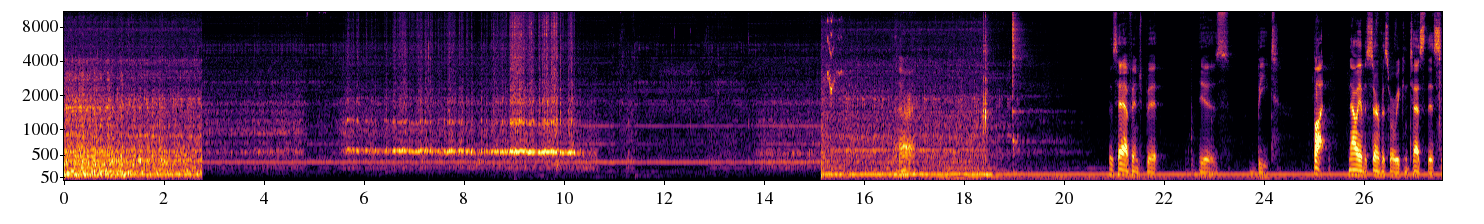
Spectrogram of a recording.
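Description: A drill press bores into metal with a steady whirring hum.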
